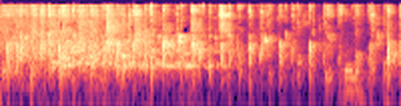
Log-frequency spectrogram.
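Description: Audience applauding in a small room. The clapping is dense for about two seconds, then thins out to scattered claps.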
